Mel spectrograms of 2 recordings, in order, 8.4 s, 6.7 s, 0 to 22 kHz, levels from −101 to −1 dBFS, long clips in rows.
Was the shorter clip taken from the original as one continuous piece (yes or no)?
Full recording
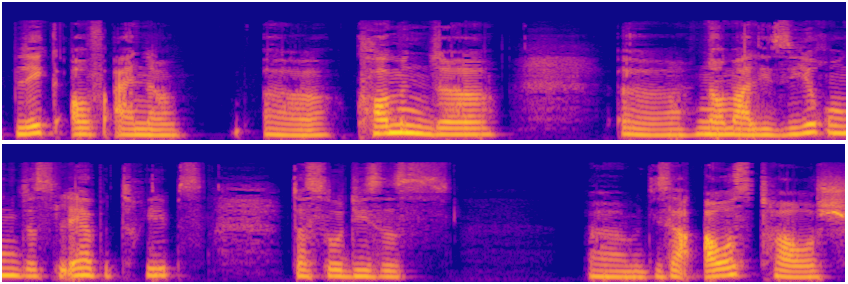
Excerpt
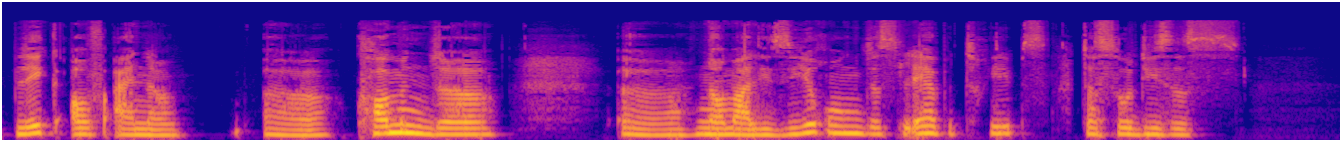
no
